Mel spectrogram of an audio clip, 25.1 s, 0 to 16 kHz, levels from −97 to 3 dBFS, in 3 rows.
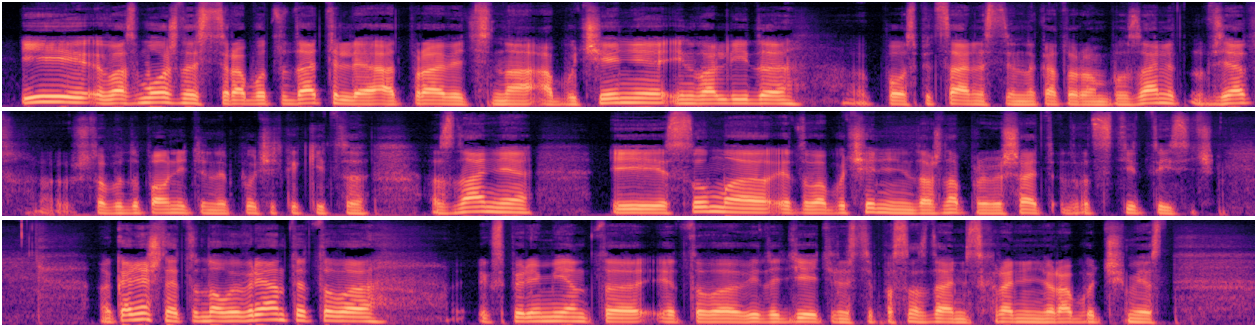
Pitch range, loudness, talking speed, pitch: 115-145 Hz, -15 LUFS, 105 wpm, 125 Hz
